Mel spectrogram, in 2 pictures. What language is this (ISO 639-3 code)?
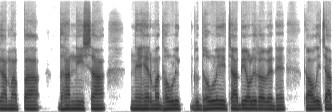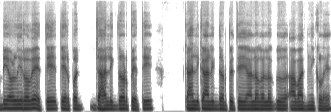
bhb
